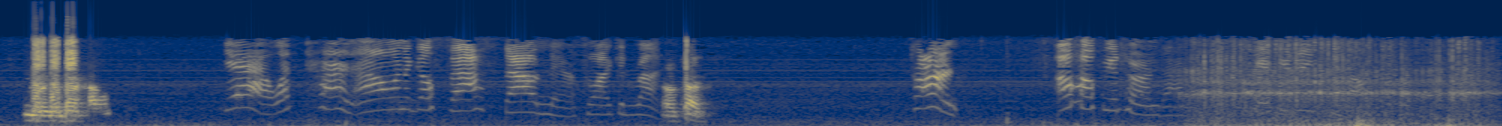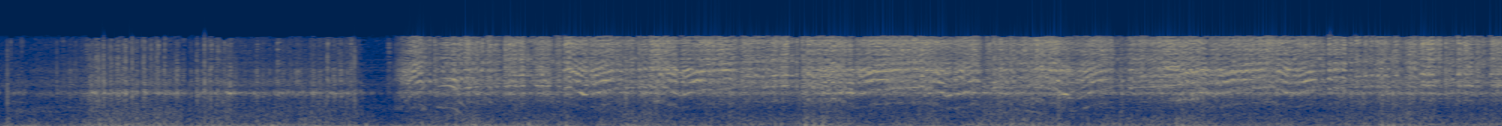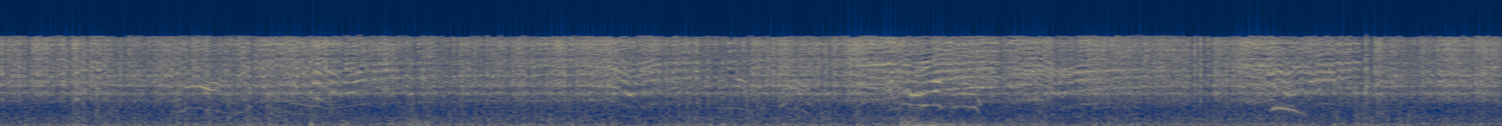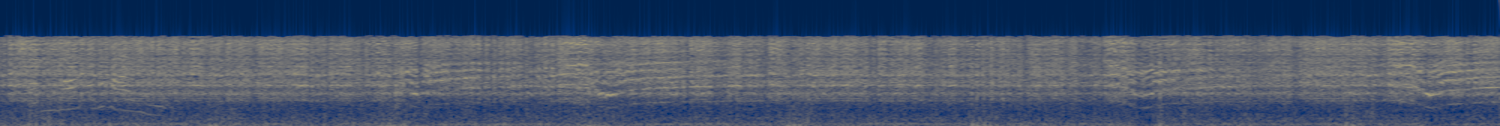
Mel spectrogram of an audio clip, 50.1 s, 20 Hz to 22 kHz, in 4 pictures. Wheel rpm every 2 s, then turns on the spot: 0, 0, 0, 0, 0, 20, 20, 30, 160, 180, 150, 170, 190, 200, 190, 180, 180, 170, 180, 200, 170, 180, 200, 180, 190.
10-14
